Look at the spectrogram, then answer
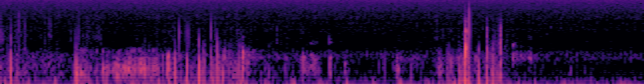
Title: Stomach noises and and a burp at the end for you guys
